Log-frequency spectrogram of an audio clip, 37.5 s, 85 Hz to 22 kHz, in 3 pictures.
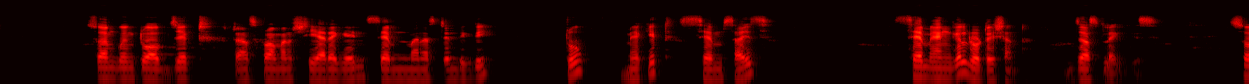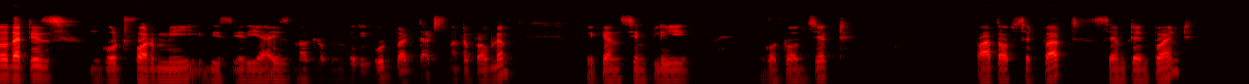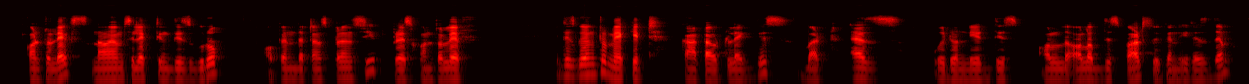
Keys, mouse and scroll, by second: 0.9-1.9 drag, 4.0 click, 5.3 Up, 5.8 Up, 5.8 Up, 5.9 Up, 10.4-10.8 alt+scroll up 2, 11.6 alt+scroll down 1, 12.3 click, 13.7-15.2 alt+scroll up 1, 15.2 Up, 15.7 Up, 15.9 Up, 18.1 Down, 18.3 Down, 18.5 Down, 20.1-23.8 drag, 25.2 ctrl+x, 26.0 click, 28.7 ctrl+f, 31.9 alt+scroll down 1, 32.8 click, 34.6 Delete, 35.0 click, 36.3 Delete.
